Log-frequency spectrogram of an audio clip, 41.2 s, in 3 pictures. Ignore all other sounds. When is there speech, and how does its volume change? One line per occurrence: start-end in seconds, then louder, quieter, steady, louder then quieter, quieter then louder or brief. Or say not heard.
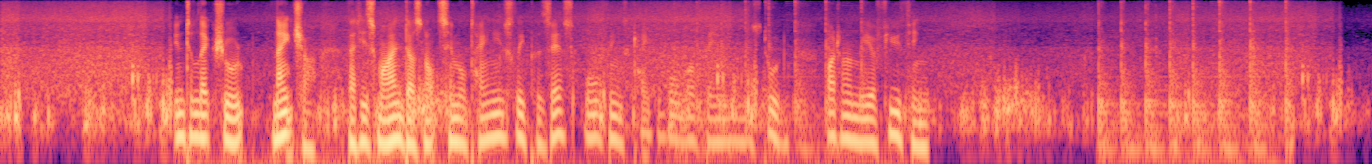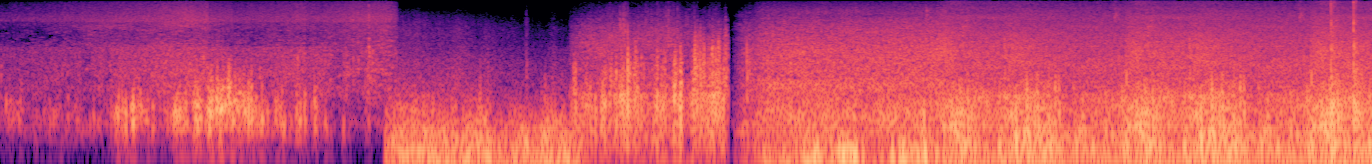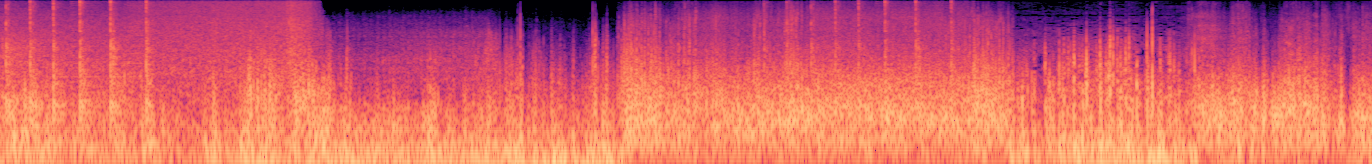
1.7-9.3 quieter then louder.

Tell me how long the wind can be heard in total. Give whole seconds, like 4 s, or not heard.
41 s.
